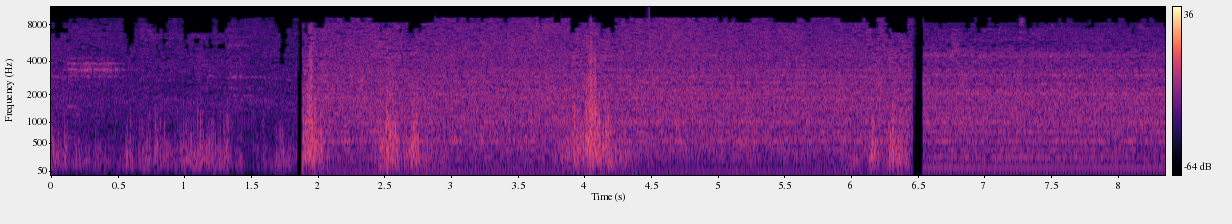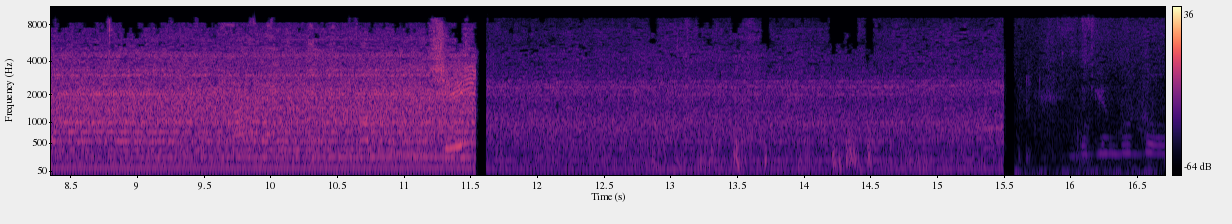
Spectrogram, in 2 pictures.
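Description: Wind buffeting the microphone with bursts of voices, then, in a cut about six seconds in, a boat engine running steadily with an even, low hum, ending abruptly at the next cut, after which the level drops to a lower steady rumble.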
